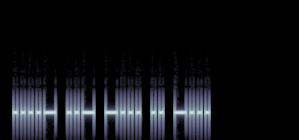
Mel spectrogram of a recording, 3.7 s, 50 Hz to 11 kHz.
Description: Morse code, heard as a keyed tone, about 25 wpm, 700 Hz. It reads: 4UBIB
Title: Five Challenging Letter-Number Combinations 25wpm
